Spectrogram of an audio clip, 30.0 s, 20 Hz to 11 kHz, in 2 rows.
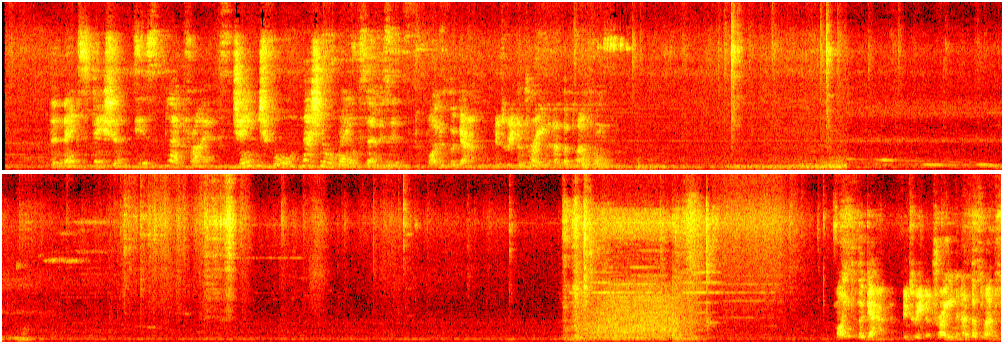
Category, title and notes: Soundscapes > Urban
Recording inside the train at Blackfriars on District Line. Sounds of standard announcement including the iconic "Mind the gap" at the stop and in between station, sounds of doors opening and closing and ambiant sounds. Recorded on a Samsung A02 phone on May 9, 2025 ; at 10:16 a.m.
ambient, London-underground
